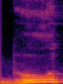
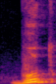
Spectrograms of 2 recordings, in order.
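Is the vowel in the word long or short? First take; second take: long; short. First: The vowel u is drawn out long. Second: The vowel u is said short. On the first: The speaker calls it right. "भूत म्हणतं ... भूतला तुम्ही जसं वाढवलं ना ते long आहे" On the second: The speaker calls it wrong. "भूत कुणी म्हणत नाही"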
